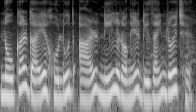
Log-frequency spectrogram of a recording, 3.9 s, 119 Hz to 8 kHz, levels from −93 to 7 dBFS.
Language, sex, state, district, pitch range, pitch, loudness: Bengali, female, Assam, Kamrup Metropolitan, 200-260 Hz, 225 Hz, -13 LUFS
